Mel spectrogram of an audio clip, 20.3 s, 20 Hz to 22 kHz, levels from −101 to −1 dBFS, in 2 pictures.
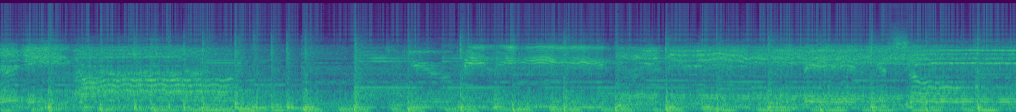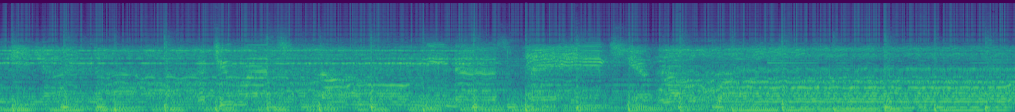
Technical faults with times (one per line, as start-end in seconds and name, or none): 0.00-20.32 block size mismatch (padded)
